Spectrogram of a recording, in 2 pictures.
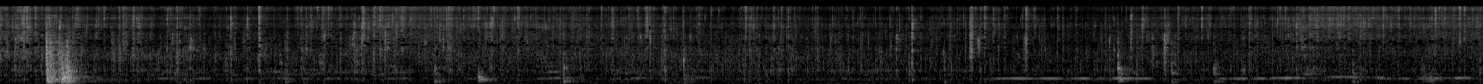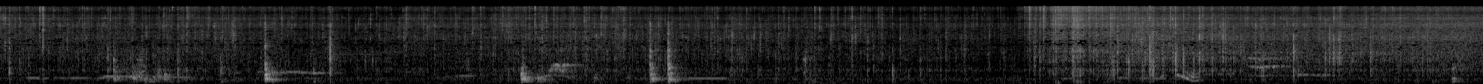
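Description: Egg and sliced shallots sizzling in oil in a nonstick frying pan, with a spatula scraping and clicking against the pan as the egg is broken up. About 25 seconds in, the sizzle jumps louder as noodles go into the pan and are stirred.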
